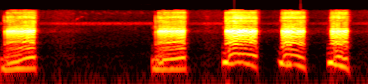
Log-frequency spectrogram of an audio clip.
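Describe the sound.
A duck call blows a series of loud, nasal hen-mallard quacks: one long call, a pause, then four quick descending quacks in a steady rhythm, clear with no talking.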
